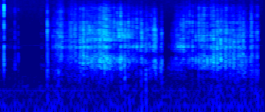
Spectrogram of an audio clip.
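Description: Long nails scratch and tap the raised studs on the back of a hand-sized, hollow pink-gold plastic hair brush with a pyramid texture. A few sharp, dry taps open the clip before two sustained swells of gritty, rasping scratching, each carrying a bright hiss above a midrange body. The sound is quiet and close with almost no ring after each contact.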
